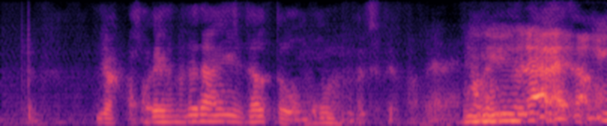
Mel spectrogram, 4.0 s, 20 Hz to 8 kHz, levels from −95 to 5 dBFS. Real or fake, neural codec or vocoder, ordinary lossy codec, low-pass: fake; codec, 16 kHz, 1 kbps, FreqCodec, smaller model; none; none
